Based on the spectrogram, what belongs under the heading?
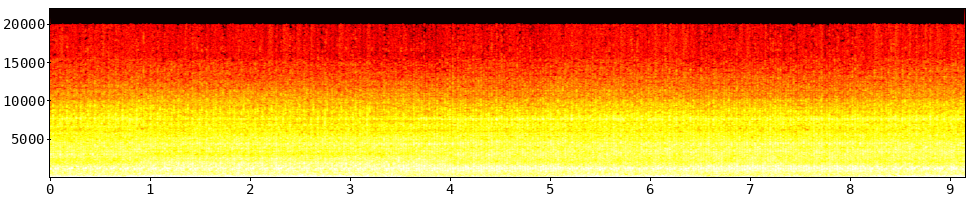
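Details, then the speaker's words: First-generation Dodge Ram Cummins diesel after backing the fuel screw off a quarter turn, idle screw untouched: settles into a steady even idle with smooth clatter, no hunting or surging; normal idle. "Sounds better. All right. Huh? Is that just the idle screw? No, that was the all fuel screw."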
